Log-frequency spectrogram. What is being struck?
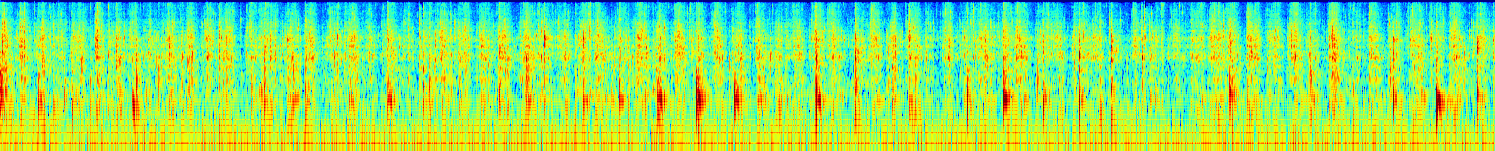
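Empty plastic water bottle.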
